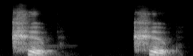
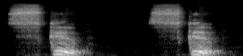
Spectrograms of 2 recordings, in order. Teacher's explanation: notice how the s then blocks and we do not get that aspiration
